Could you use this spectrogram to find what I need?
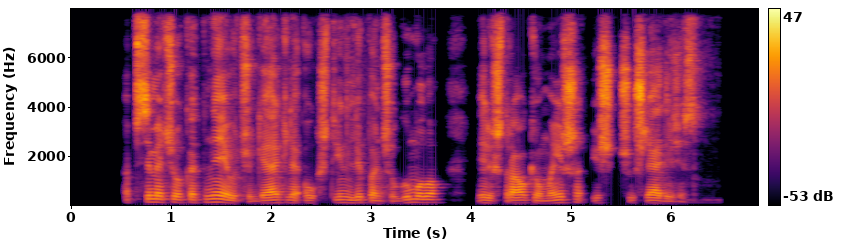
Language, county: Lithuanian, Klaipėda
